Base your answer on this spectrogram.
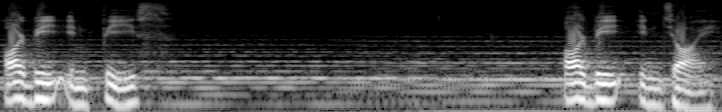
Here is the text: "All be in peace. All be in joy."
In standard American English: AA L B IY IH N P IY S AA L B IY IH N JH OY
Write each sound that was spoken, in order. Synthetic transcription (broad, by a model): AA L B IY IH N P IY S AA L B IY IH N JH OY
